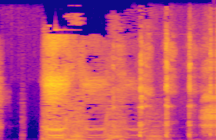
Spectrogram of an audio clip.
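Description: A person's throaty non-speech vocal sound, like a throat clearing, starting about half a second in and trailing off after more than a second.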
